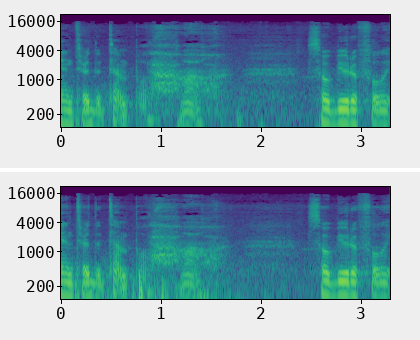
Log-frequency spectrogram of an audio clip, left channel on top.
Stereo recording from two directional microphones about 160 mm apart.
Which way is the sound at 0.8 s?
Centre (ahead or behind).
